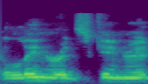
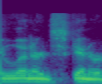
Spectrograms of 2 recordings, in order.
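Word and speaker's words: Lynyrd Skynyrd: You know, mispronouncing of words like, say, like Linrid Skinrid.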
